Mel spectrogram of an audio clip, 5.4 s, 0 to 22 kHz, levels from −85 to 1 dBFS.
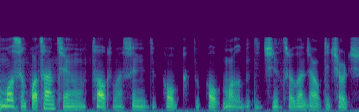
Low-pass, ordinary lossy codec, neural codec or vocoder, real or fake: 5.4 kHz; none; autoencoder, 22.05 kHz, a latent of 192 numbers a frame, VITS, trained on many speakers; fake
